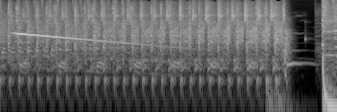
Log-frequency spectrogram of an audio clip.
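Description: Electronic dance music from a house/techno DJ mix: a fast, even percussion build with a falling synth sweep, cutting out to a brief gap near the end just before the beat drops back in.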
